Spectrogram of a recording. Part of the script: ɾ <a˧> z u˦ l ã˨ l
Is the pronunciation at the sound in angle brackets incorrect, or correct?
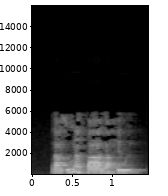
incorrect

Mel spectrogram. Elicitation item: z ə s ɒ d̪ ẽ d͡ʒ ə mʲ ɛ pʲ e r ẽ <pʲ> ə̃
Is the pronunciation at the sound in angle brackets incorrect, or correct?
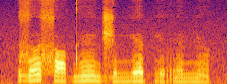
incorrect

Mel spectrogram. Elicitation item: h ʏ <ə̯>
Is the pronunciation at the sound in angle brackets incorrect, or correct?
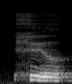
incorrect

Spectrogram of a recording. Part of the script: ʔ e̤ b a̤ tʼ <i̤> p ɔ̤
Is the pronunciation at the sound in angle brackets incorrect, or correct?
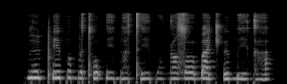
incorrect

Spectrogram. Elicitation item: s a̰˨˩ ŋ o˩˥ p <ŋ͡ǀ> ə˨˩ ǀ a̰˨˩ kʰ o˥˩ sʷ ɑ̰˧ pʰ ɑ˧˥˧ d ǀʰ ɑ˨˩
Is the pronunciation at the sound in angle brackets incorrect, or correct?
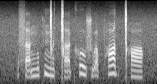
correct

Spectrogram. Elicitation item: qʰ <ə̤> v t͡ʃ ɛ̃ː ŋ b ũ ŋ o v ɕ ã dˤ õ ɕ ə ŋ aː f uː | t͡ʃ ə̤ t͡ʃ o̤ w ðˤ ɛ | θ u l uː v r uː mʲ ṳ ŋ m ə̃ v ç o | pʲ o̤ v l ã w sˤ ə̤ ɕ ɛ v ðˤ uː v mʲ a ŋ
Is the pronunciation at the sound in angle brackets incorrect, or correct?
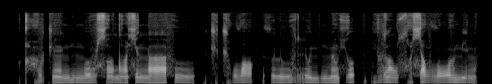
correct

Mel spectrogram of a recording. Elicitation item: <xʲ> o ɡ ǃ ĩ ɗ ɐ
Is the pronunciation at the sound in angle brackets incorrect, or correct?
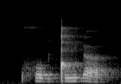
incorrect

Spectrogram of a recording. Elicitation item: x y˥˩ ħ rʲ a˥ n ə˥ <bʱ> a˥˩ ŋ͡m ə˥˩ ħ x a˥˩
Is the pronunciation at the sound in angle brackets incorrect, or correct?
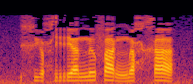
incorrect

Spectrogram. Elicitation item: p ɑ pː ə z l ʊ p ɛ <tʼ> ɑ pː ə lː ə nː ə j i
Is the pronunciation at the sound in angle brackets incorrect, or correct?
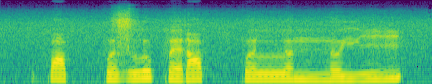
incorrect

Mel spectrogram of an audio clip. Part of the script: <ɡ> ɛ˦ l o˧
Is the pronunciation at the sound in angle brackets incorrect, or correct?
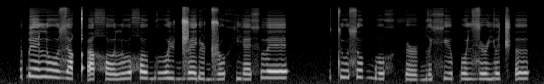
incorrect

